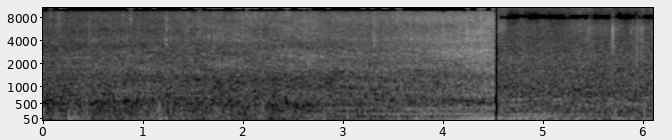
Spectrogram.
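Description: Outdoor street traffic with wind buffeting the microphone, a vehicle passing louder from about three seconds in; the sound cuts off abruptly about four and a half seconds in, giving way to a lower, steadier hum.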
